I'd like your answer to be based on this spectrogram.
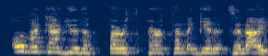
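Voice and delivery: acted-out thrilled, delighted, excited, gushing outburst. Retelling what a trick-or-treater said when her costume was recognized, imitating someone excited. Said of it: "She was all excited".

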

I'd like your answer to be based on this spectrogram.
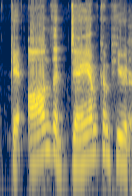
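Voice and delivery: fed-up tone.

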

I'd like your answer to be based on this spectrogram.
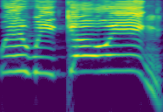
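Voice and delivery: very high, tearful crying scream. Seeing the suitcases in the hallway, a child in his father's arms screams. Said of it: "He screamed".

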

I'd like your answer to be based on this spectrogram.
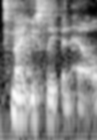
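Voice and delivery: usual speaking voice

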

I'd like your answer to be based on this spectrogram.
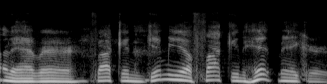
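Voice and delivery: demanding, impatient pop star voice. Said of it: "It's like".

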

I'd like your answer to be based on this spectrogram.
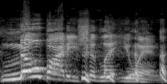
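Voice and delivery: irritated, annoyed outburst. Complaining about drivers who cut into the merge lane: getting mad. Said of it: "You see how I'm getting mad right now?".

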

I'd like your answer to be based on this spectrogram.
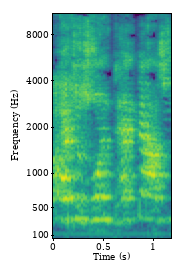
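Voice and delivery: mock screaming. Retelling a man who hit the best combination: retelling a scream. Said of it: "He's screaming".

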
